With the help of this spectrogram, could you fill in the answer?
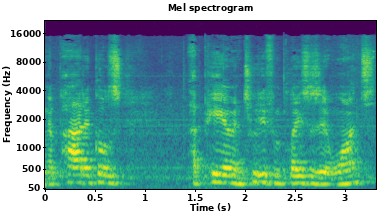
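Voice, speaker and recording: A man with an American accent talks at a moderate pace with a high pitch and fairly even intonation. Audible room echo and noticeable background noise surround him. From Massachusetts, Somerville. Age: 60s. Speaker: talk show guest. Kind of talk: interview.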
